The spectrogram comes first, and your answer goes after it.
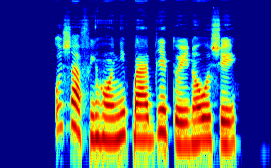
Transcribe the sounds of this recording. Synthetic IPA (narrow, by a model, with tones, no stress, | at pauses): o˦ʃa˦˨fi˧˦ɦã˧nĩ˦k͡pa˧bi˦e˦˨to˨i˨nã˨˦wo˦ʃe˧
